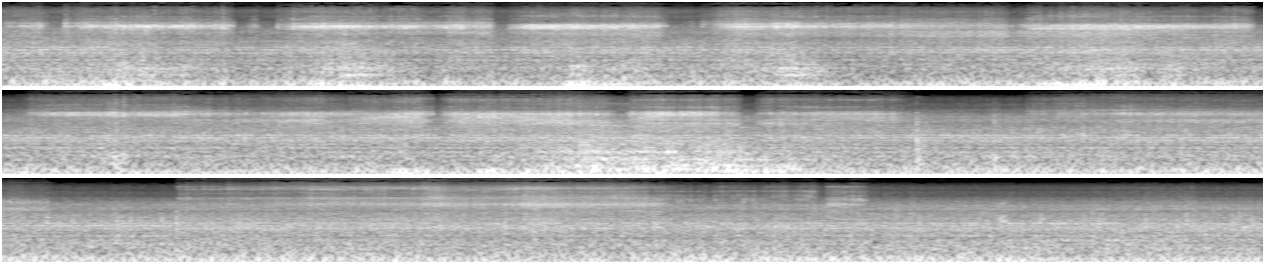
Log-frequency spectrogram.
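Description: A hand-held steel chisel scrapes and cuts a spinning wooden workpiece on a lathe, over the lathe's steady low hum. For the first half the cutting comes in short strokes about a second apart, then it turns into a more continuous scraping.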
